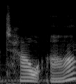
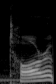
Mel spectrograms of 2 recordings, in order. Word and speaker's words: Taur: cup of green tea I think you could also call again tau R or Torah but tower just seems to roll off the tongue a little bit better and is just easier to pronounce anywhere this is a strategy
